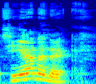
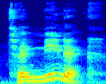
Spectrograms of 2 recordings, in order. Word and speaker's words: Teaninich: It looks like you'd pronounce it Teaninich. Or Teaninich, depending on how you do that kind of stuff. But it's Teaninich because the Scottish people always want to have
